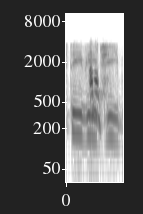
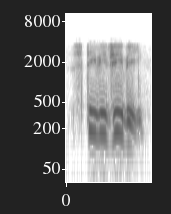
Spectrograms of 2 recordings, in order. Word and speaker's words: Stevie GB: It's not Stevie GB. It's Stevie GB. Like, remember CBGBs in New York City?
